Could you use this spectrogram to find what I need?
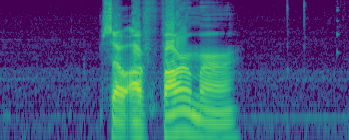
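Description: A man speaks briefly and with animation into a microphone, up close.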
